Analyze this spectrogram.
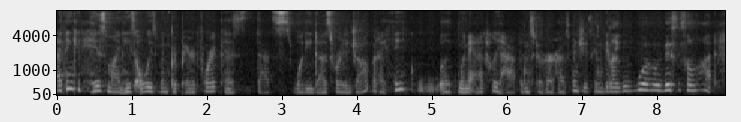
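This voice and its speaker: Soft-spoken, this voice moves at a fairly quick pace. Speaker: tarot reader. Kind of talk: tarot reading. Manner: casual with fillers.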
